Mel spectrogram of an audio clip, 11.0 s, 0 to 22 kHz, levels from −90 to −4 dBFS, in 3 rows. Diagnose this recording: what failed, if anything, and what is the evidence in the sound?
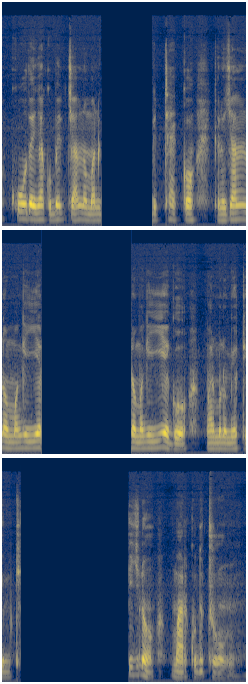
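Rebuffering stall during network playback: silences at 1.49–2.25 s (after "nyaka bed jalno ma"), 4.25–5.60 s and 7.60–9.22 s. The buffer emptied, and speech resumes exactly where it stopped, adding time rather than losing audio as a dropout would.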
